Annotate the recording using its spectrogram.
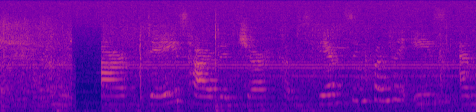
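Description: A young girl speaks clearly and calmly nearby.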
